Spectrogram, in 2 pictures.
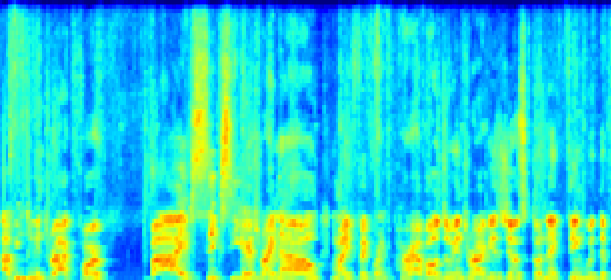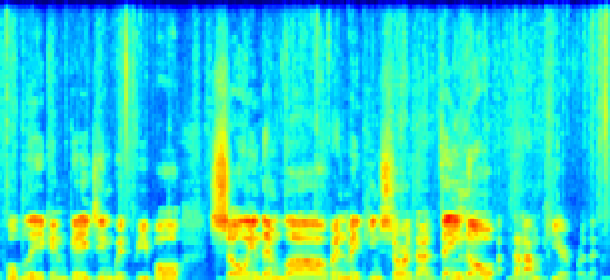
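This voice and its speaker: Over noticeable background noise, a man with a Spanish accent speaks in an animated tone at a moderate pace, his fairly high pitch carried by lively intonation. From Puerto Rico. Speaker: drag queen competitor. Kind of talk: interview confessional.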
